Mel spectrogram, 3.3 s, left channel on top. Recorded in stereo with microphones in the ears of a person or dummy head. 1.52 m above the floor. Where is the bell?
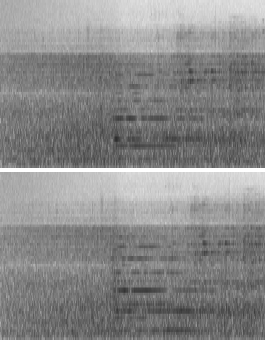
10° left (ahead or behind), 1.4 m.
